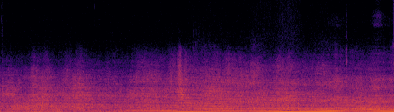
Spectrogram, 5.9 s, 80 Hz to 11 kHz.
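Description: A Pilatus PC-12NG turboprop taking off at an airport at sunrise, giving a steady, fairly distant engine drone with a low tonal hum that swells slightly toward the end.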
